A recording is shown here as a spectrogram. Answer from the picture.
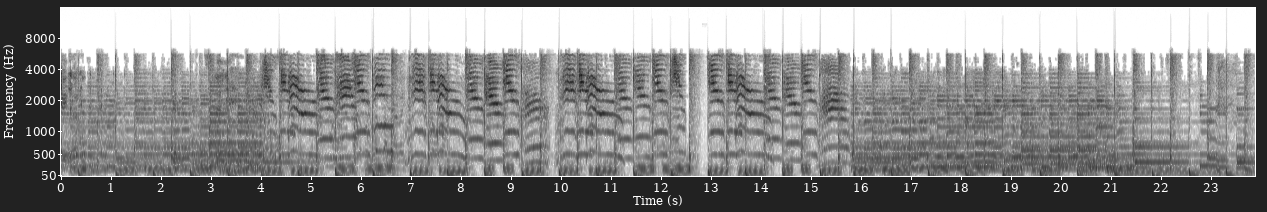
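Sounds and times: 
loud dense music backing with a regular low beat: 0:00.0 - 0:23.8
cat meowing: 0:04.0 - 0:15.8.

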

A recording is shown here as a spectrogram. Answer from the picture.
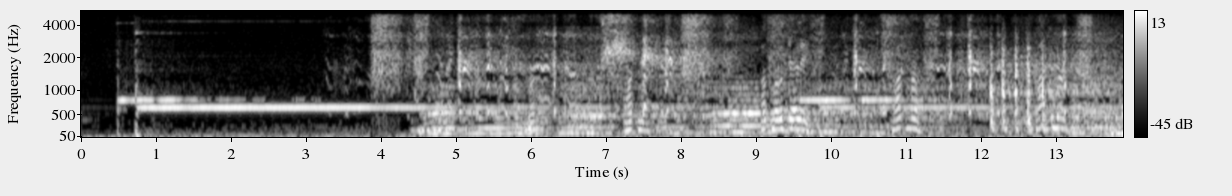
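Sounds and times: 
doorbell ringing with electronic chime tones: 0:00.5 - 0:04.4, 0:09.6 - 0:11.2
laughter: 0:04.4 - 0:13.8
speech: 0:09.2 - 0:11.6, 0:12.9 - 0:13.8.

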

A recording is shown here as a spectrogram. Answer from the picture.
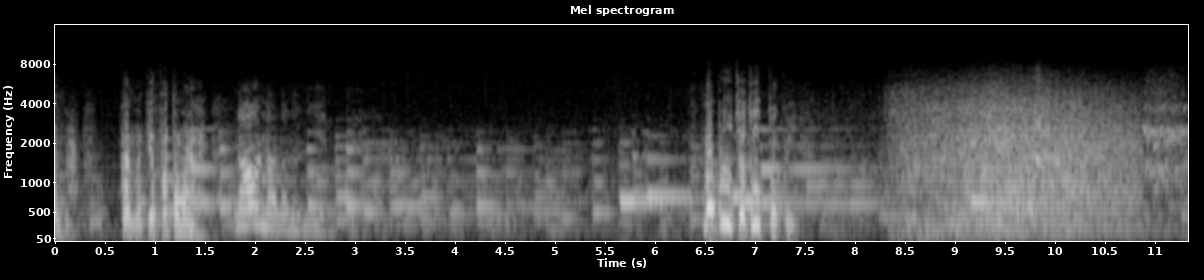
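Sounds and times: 
speech: 0:00.0 - 0:03.0, 0:06.5 - 0:07.6
car tires screeching while braking hard and skidding off the road: 0:08.3 - 0:11.3.

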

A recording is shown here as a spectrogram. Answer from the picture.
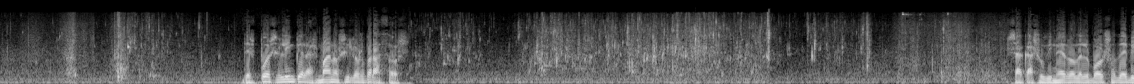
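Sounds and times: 
low steady noise on a forest riverside: 0:00.0 - 0:11.3
cardigan thrown into river water from the bank: 0:00.6 - 0:02.0, 0:04.1 - 0:09.5
speech: 0:02.4 - 0:04.2, 0:10.2 - 0:11.3.

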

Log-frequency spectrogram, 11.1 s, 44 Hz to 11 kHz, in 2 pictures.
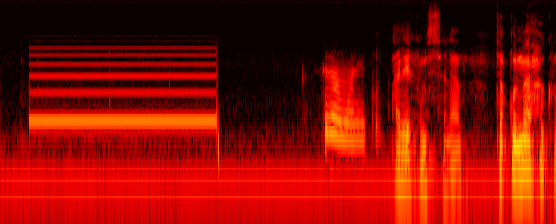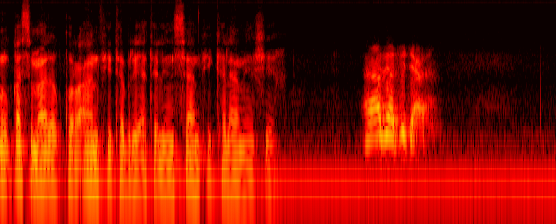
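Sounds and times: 
telephone line tone as a caller is connected to a call-in line: 0:00.3 - 0:02.2
speech: 0:03.3 - 0:08.4, 0:09.2 - 0:10.0.

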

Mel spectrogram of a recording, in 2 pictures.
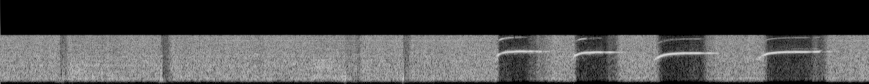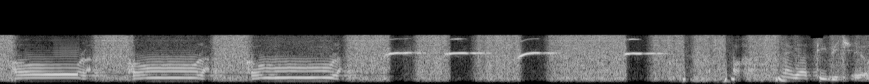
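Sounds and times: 
heavy constant CB radio hiss: 0:00.0 - 0:17.3
whistling into a CB radio microphone: 0:05.0 - 0:08.4, 0:12.5 - 0:15.4.

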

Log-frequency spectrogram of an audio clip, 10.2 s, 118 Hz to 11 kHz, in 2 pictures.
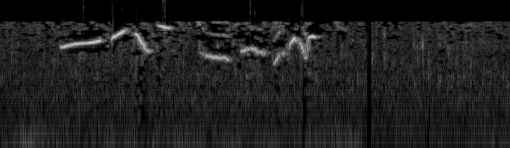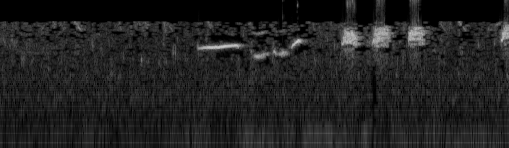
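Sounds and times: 
white-rumped shama singing long whistle and fluty notes: 0:00.5 - 0:03.5, 0:07.0 - 0:10.1.

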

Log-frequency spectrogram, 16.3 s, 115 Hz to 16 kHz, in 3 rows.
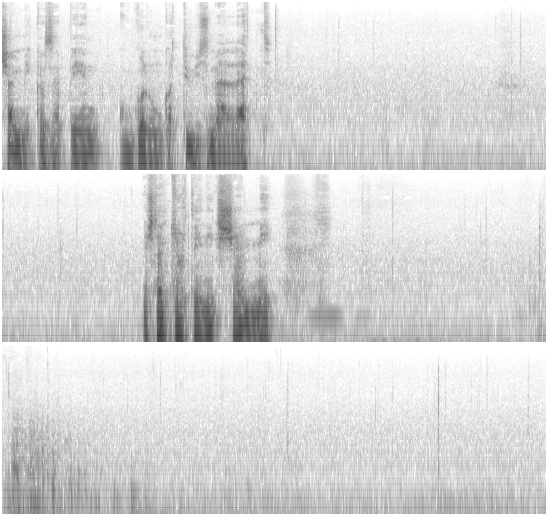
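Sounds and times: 
speech: 0:00.0 - 0:02.8, 0:06.8 - 0:08.5, 0:11.0 - 0:11.4
steady rain patter during a thunderstorm: 0:00.0 - 0:16.3
deep thunder rumble: 0:08.7 - 0:16.3.

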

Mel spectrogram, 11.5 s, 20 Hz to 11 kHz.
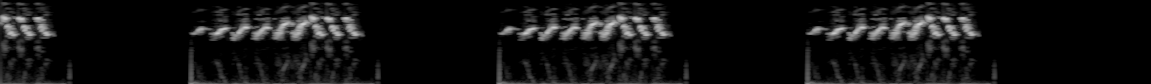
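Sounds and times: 
Double-collared seedeater song: 0:00.0 - 0:00.7, 0:01.9 - 0:03.8, 0:05.0 - 0:06.9, 0:08.1 - 0:10.0.

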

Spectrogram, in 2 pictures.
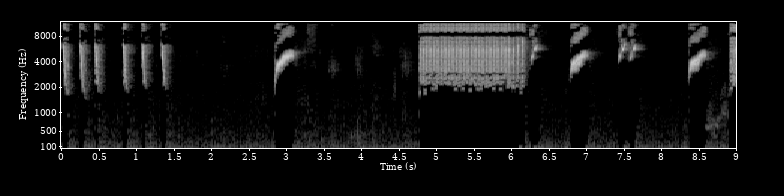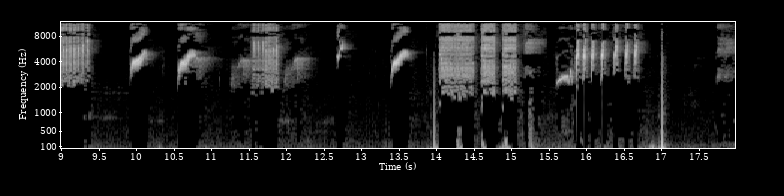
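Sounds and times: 
tembakan bird singing buzzy trills and whistles: 0:02.8 - 0:03.3, 0:04.7 - 0:16.8, 0:17.6 - 0:17.9.

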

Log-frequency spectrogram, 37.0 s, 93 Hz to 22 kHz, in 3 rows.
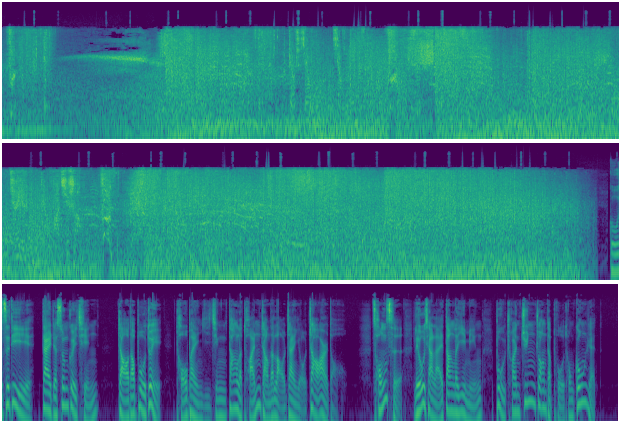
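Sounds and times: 
artillery battalion shelling a bridge with heavy booms and explosions: 0:00.0 - 0:24.3
speech: 0:24.7 - 0:31.5, 0:32.1 - 0:36.7.

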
